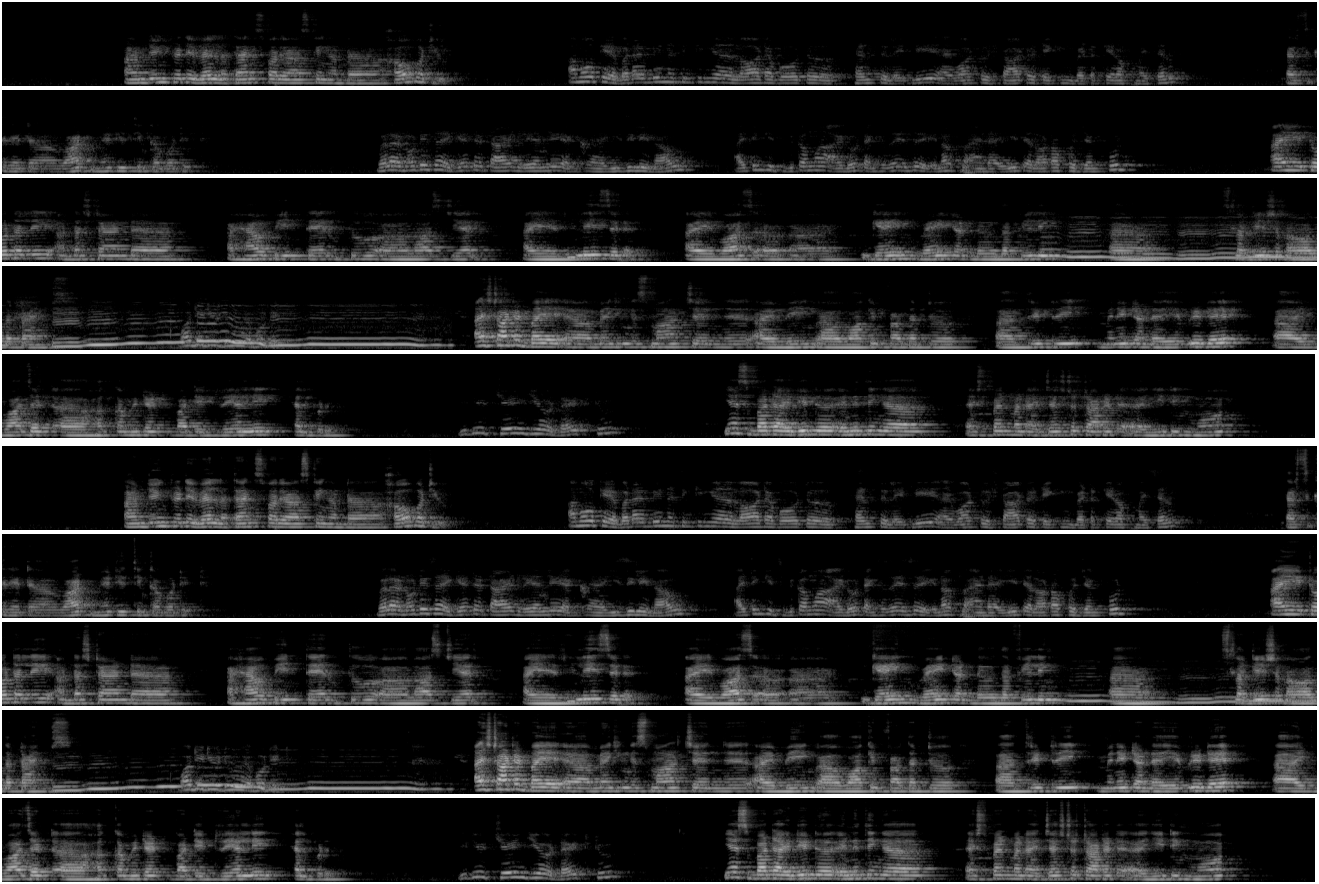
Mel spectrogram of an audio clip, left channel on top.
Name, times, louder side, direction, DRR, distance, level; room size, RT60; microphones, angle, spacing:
voice 1, 1.2-4.5 12.8-15.0 22.7-22.8 25.8-28.2 28.5-31.1 31.5-32.7 33.1-36.9 37.4-38.0 38.5-40.1 44.2-49.1 49.4-51.8 52.2-56.0 59.8-61.9 62.2-64.8, right 2 dB, 70° right, 1.4 m, -30 dB
voice 2, 5.7-11.8 16.9-20.1 20.5-24.5 41.2-42.3 57.2-58.8, right 2 dB, 35° right, 0.8 m, -39 dB
Singing, 36.7-44.0, left 2 dB, 45° left, 0.6 m, -32 dB
18.5 x 12.0 x 3.7 m
head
